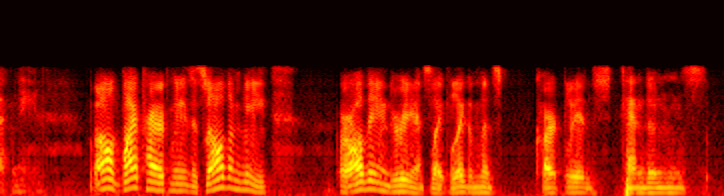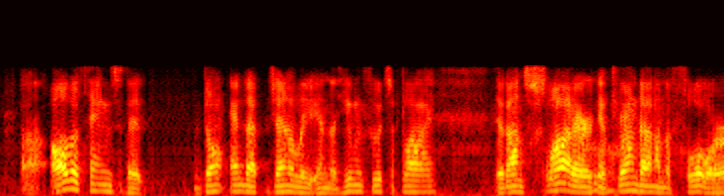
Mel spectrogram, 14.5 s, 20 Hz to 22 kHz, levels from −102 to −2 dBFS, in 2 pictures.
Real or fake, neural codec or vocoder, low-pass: fake; codec, 16 kHz, 2 kbps, FreqCodec, smaller model; 5.4 kHz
